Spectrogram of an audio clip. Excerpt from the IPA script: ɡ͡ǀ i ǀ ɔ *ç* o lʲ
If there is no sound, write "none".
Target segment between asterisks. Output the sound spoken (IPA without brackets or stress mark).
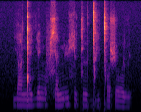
ʃ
